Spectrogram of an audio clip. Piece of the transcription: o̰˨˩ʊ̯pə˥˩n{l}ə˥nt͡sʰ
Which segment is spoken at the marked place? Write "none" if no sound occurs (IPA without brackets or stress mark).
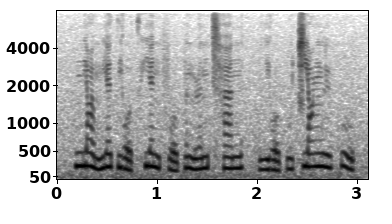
ɻ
